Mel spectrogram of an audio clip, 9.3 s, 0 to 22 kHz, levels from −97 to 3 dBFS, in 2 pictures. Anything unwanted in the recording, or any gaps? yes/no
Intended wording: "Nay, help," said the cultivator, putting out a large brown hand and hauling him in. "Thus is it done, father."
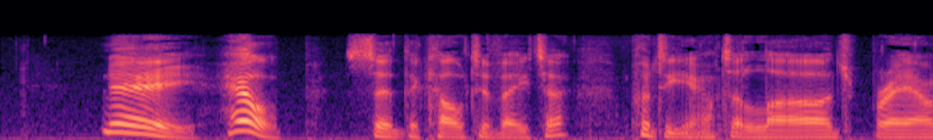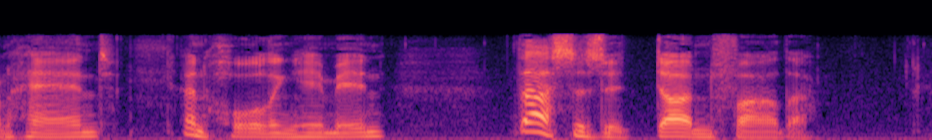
no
